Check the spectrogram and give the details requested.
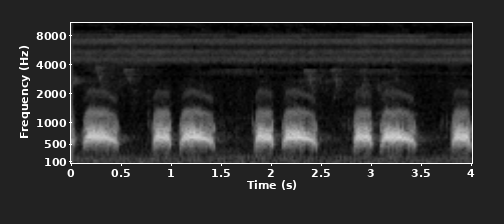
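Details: Spotted dove heard in the wild, valued by hobbyists for luring and selecting wild birds; repeated mellow cooing phrases of short and drawn-out notes, roughly one phrase per second, with a steady high electronic hum in the background.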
